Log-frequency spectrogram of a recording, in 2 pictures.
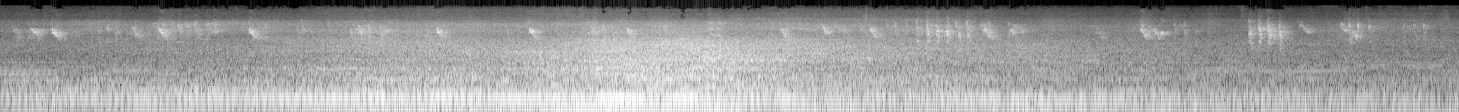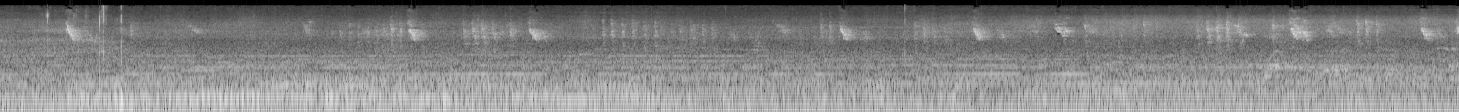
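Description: Small birds chirping in the background: many short, high chirps repeating throughout. About three seconds in, a rush of noise with a low rumble swells up, peaks around seven seconds, and fades out by about ten seconds.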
